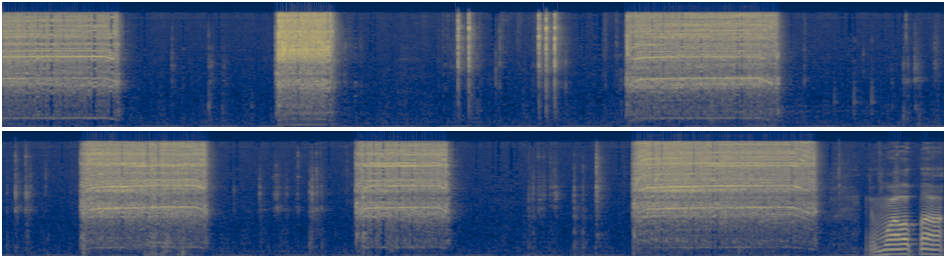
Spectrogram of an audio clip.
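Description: Power driver backing the motor screws out of an X-Maxx RC truck, several loud sustained whirring bursts of one to two seconds separated by pauses, close up, with a final rising whine.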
